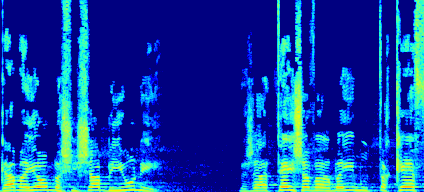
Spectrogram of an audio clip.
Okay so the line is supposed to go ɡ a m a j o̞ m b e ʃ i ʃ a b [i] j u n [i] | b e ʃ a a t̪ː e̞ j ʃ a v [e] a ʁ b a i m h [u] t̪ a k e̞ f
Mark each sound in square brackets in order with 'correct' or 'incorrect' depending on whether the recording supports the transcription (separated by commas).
incorrect, correct, correct, correct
